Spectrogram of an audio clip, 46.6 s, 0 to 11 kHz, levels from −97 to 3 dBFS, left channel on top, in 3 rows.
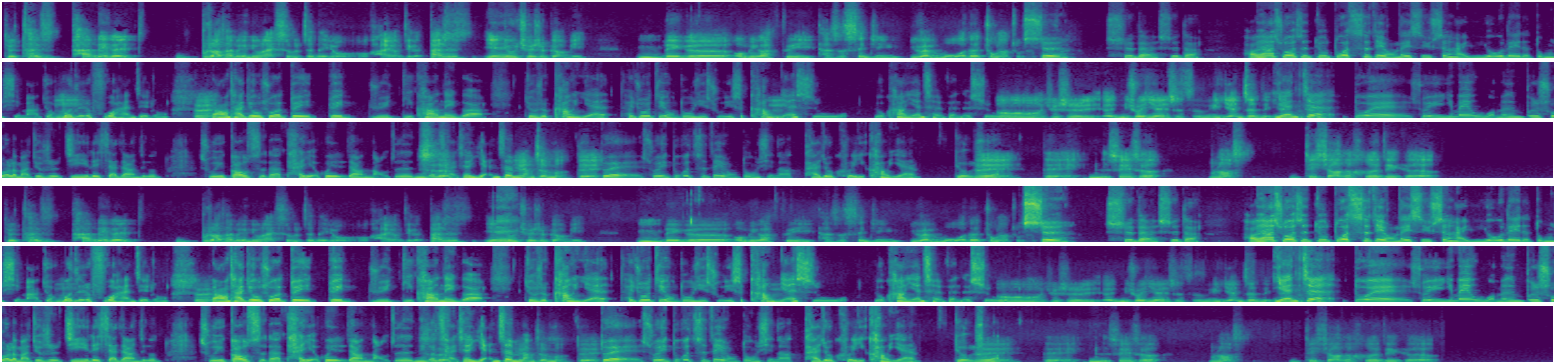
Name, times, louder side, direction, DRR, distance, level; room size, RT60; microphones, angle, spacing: voice 1, 0.0-1.3 1.7-5.8 6.6-10.2 16.0-16.3 17.4-17.7 23.1-23.4 25.4-28.6 35.2-35.6 36.1-37.0 40.7-41.2 41.4-42.6 43.1-43.5 43.9-45.4, left 2 dB, 65° left, 4.9 m, -29 dB
voice 2, 10.2-10.7 11.0-12.0 12.4-23.9 24.2-25.6 28.2-36.3 37.0-40.2 40.5-41.0 41.9-42.1, right 2 dB, 60° right, 7.7 m, -25 dB
head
